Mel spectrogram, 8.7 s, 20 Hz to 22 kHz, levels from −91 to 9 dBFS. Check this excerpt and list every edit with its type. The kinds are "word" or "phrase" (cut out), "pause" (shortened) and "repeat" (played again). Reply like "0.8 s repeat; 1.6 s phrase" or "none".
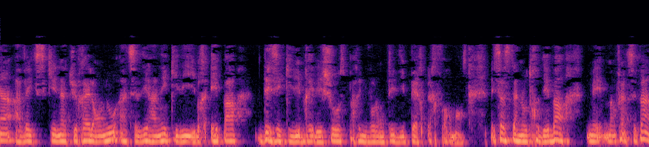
none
